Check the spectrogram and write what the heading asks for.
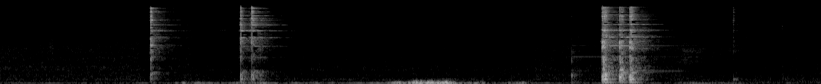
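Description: Metal spoon clinking against bowls: two sharp ringing clinks a second apart, a soft low thump, then a quick cluster of clinks about six seconds in.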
